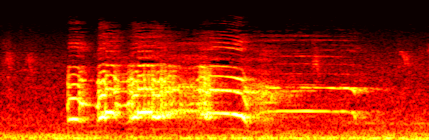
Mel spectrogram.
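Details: A chicken crows loudly and clearly: several stepped, harsh opening notes build into a long sustained tone that trails off, over faint low background hum.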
